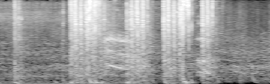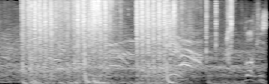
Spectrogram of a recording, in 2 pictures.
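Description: A rifle fires shots in loud, sharp bursts.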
